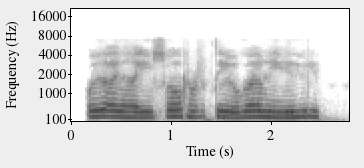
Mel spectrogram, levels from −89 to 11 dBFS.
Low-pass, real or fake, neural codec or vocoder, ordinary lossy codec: 7.2 kHz; fake; codec, 16 kHz, 1 kbps, FreqCodec, larger model; AAC, 24 kbps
